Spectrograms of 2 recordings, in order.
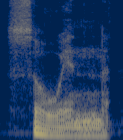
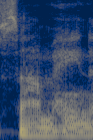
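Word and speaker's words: Samhain: Now finally the year would come full circle to sine which in Irish is pronounced soen but uh we generally know it as sain at least that's how we pronounce in English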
